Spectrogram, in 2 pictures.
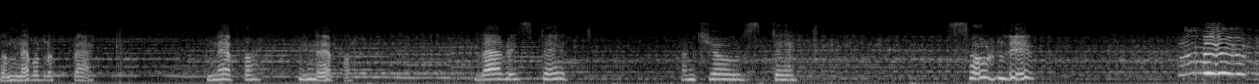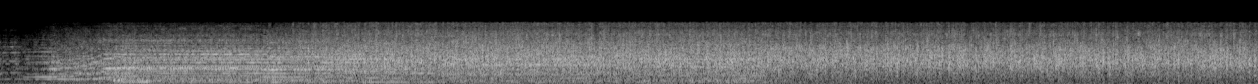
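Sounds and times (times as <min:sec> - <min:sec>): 
speech: 0:00.0 - 0:01.2, 0:02.0 - 0:05.9, 0:06.8 - 0:08.2, 0:09.6 - 0:10.5
low tonal hum: 0:00.0 - 0:21.0
audience applause after a play: 0:13.0 - 0:25.1.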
